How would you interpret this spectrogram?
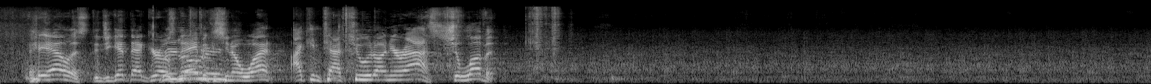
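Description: No technical faults can be heard in this audio.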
